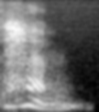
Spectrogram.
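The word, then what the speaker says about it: hymn: ever heard of it notice that the n is silent hem just like saying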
